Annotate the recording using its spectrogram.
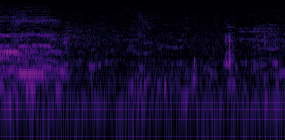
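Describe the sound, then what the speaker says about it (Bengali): Chickens at an outdoor poultry market, clucking in a few brief, soft calls amid a busy background murmur. "ভালো কোয়ালিটির মুরগি আছে এখানে"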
